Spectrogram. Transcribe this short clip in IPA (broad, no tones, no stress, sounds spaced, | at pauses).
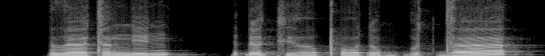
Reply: ð ɐː t ɐ ŋ e ŋ | ɗ ə kʲ ɤː pʼ o ɗ o b ɠ o t d ɐː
